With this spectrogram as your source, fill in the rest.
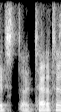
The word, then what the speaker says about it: tinnitus: Again, some people call it tinnitus. How do you pronounce it? It's tinnitus.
